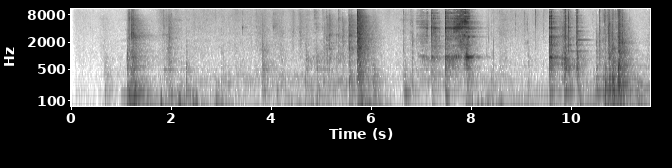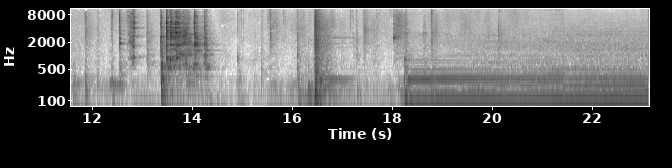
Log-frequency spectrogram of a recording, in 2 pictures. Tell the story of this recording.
I walked into the kitchen and closed the door behind me. I gathered some dishes and silverware from the counter. Then, I opened the microwave to heat up my food.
